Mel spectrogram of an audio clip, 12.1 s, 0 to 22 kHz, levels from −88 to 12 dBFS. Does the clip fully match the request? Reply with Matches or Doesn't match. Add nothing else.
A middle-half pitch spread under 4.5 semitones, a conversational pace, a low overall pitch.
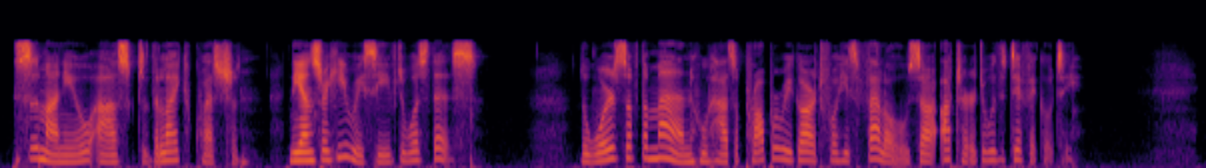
Doesn't match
